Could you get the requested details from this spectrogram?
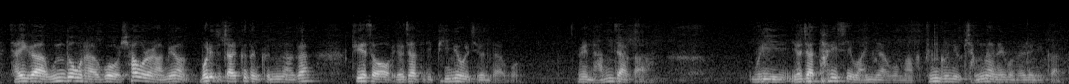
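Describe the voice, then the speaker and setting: A man's voice: mid-range voice, dark tone, rough recording. A man teaching history for exam prep, telling jokey stories and firing rhetorical questions at his students. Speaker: history lecturer.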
